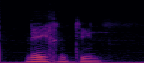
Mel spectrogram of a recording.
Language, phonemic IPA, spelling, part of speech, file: Dutch, /ˈneːɣə(n).tin/, negentien, numeral, Nl-negentien.ogg
- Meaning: nineteen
